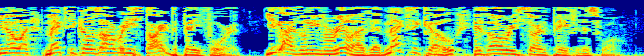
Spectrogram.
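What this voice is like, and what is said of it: Usual voice. Nothing is said of it.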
